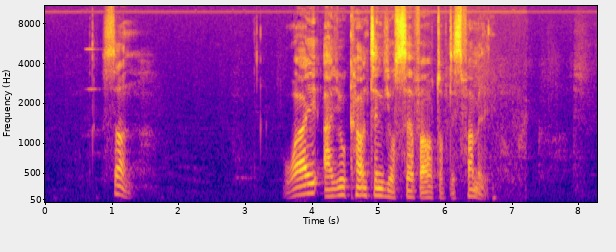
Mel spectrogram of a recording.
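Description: An elderly man speaks firmly and with feeling, close by.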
